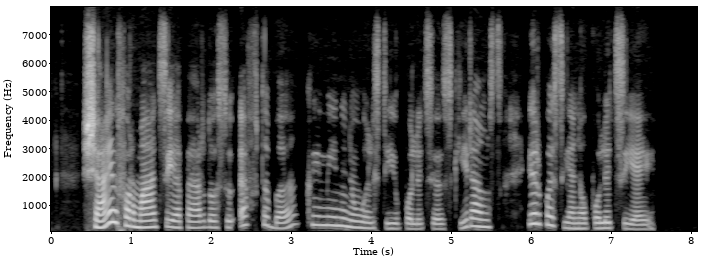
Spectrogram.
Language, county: Lithuanian, Kaunas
